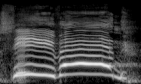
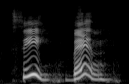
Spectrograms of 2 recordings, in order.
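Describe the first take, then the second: First: It is said loudly, like shouting. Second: It is said at normal volume.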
